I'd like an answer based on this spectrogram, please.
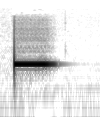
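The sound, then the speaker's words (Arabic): A single short telephone line tone sounds as a call drops. It starts with a click, then holds one steady mid-pitched beep for about half a second before fading into silence. “يبدو أن الاتصال انقطع”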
